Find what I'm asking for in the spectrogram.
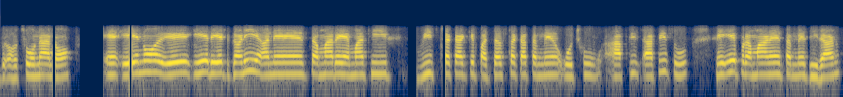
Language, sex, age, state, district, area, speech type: Gujarati, female, 45-60, Gujarat, Ahmedabad, urban, conversation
